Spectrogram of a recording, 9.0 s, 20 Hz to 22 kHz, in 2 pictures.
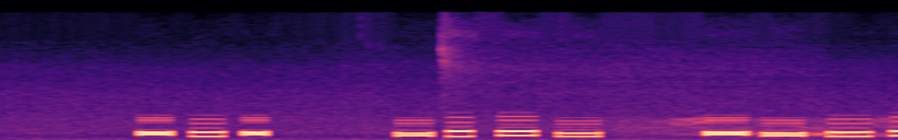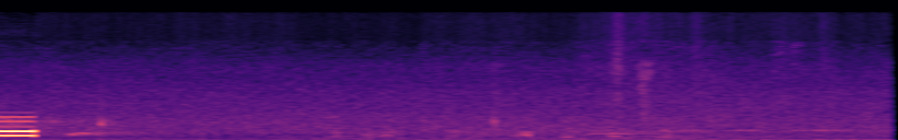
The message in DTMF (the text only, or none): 020 4391 0426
